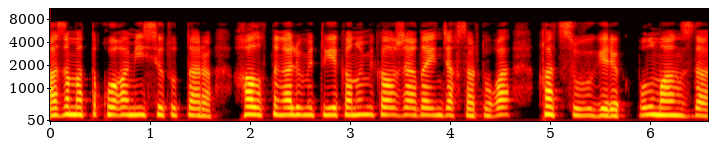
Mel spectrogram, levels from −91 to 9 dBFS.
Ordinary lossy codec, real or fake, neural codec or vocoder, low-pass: none; real; none; 7.2 kHz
